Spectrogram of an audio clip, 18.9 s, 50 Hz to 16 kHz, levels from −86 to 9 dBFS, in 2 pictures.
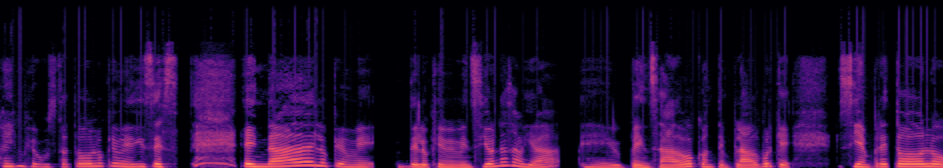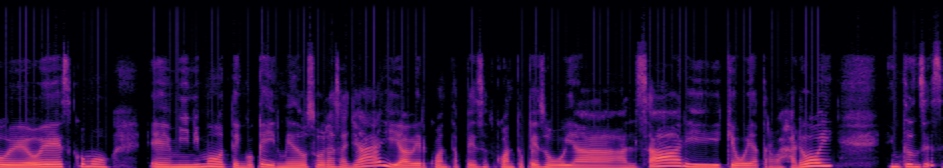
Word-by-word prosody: Ay, 255 0 0
me 255 -3 -4
gusta 215 0 -9
todo 255 +3 +1
lo 265 +1 -2
que 275 +1 -3
me 240 -4 0
dices. 235 +1 +1 0.6
En 240 -3 +6
nada 275 +8 +5
de 345 - +2
lo 300 -3 -2
que 250 -4 0
me 200 -2 -4 0.2
de 205 +1 0
lo 200 -1 +2
que 215 - 0
me 185 - -1
mencionas 240 - 0
había, 210 -6 -1 0.2
eh, 180 -3 -4
pensado 180 +3 +2
o 255 - 0
contemplado, 190 -4 0
porque 220 -6 0 0.5
siempre 230 -1 +2
todo 240 -1 +5
lo 240 -3 +4
veo 190 0 +3
es 220 +1 +1
como, 235 -5 -3 0.4
eh, 200 -1 0
mínimo, 205 +5 +1
tengo 185 -2 -4
que 225 - 0
irme 180 -1 -1
2 185 +2 -3
horas 195 0 -2
allá 230 - -1
y 290 -11 +2
a - - +3
ver 170 0 -1
cuánta 185 +2 -5
peso 190 +1 -6
cuánto 185 -1 -2
peso 190 +1 -2
voy 180 0 0
a 175 -2 -3
alzar 265 - +1
y 195 -5 +1
qué 190 - 0
voy 170 -1 +1
a 175 - -5
trabajar 170 0 -5
hoy. 295 +3 +3 0.5
Entonces, 225 - -3
205 Hz, 180 wpm, -24 LUFS, 185-240 Hz, 0.6 s, En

